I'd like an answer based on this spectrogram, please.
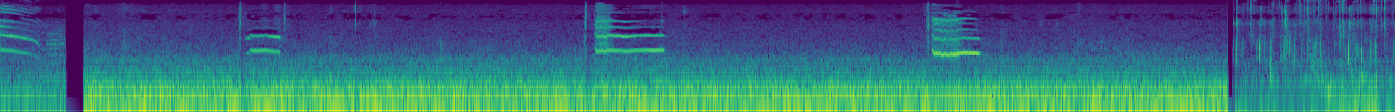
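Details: Kitten giving three brief high meows spaced about three seconds apart over steady low rumbling noise, with a burst of clicking at the end.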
